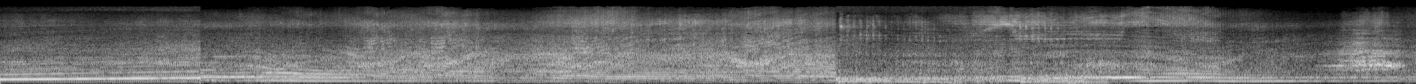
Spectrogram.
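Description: Race car engines at racing speed in a string of short clips: an engine note rising steadily as a car accelerates away, then further cars driving past, the engine pitch rising and falling as they go through the corners, with abrupt changes where one clip cuts to the next.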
